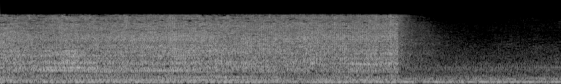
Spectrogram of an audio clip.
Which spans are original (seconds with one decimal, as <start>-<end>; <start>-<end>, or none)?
1.3-1.8; 2.4-4.2; 4.8-5.6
